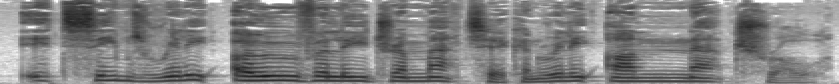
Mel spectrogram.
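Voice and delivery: ordinary delivery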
